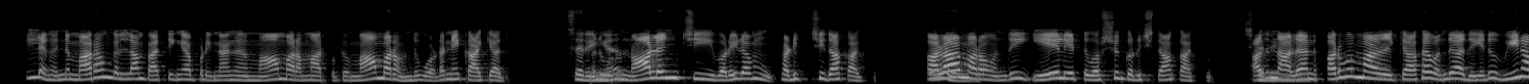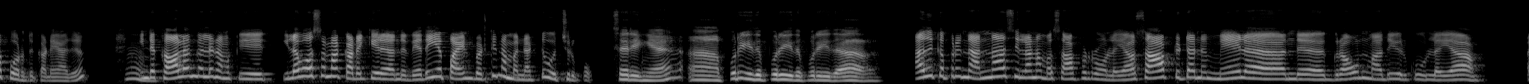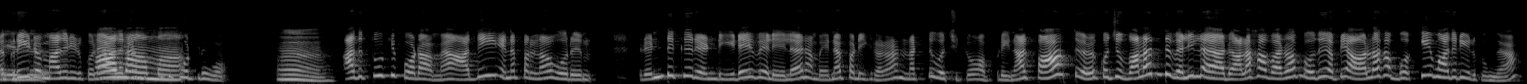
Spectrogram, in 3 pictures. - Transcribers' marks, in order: other noise; "வருடம்" said as "வரிடம்"; tapping; in English: "கிரவுண்ட்"; in English: "கிரீடம்"; in English: "பொக்கே"
- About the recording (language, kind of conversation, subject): Tamil, podcast, மரநடுவதற்காக ஒரு சிறிய பூங்காவை அமைக்கும் போது எந்தெந்த விஷயங்களை கவனிக்க வேண்டும்?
